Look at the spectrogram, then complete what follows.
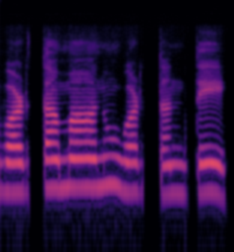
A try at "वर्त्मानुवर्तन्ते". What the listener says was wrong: Not vartamana. It is vartmana. It is together. This ir is for this t and ma also. For both the ir is applicable. So vartmana. Vartmana.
